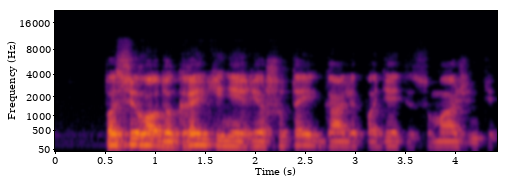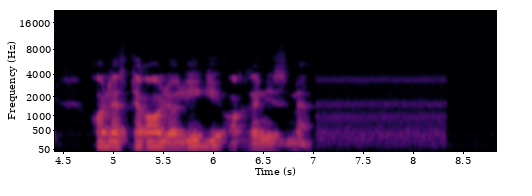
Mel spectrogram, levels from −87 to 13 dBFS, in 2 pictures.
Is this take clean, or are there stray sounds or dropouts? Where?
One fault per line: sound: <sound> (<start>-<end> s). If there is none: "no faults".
no faults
